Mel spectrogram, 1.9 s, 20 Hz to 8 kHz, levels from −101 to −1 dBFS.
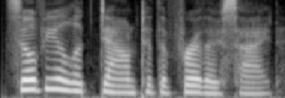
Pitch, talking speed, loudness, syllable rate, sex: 220 Hz, 220 wpm, -19 LUFS, 5.5 syllables/s, female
